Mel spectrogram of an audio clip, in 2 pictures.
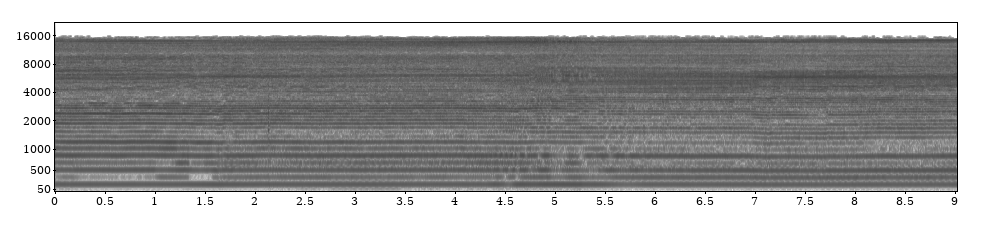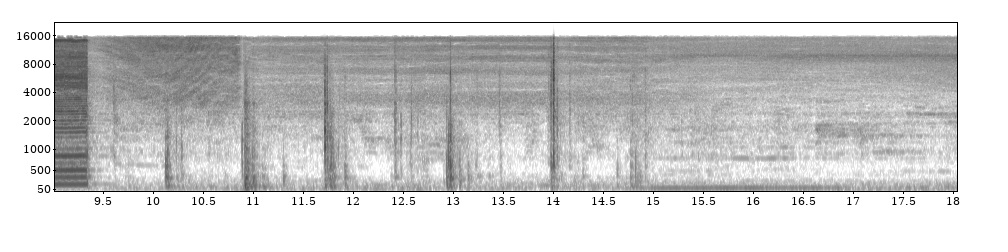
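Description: Handheld rotary tool running at a steady speed while cutting into a plastic dash bezel: a steady motor whine with a cutting hiss. It stops abruptly about nine seconds in, and several sharp clicks and knocks of the plastic being handled follow.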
